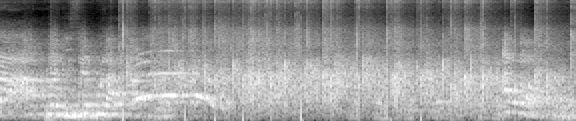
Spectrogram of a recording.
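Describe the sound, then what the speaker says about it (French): A crowd applauds loudly and continuously, with scattered cheers and whoops, while a voice talks over the clapping. "Applaudissez pour la classe."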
